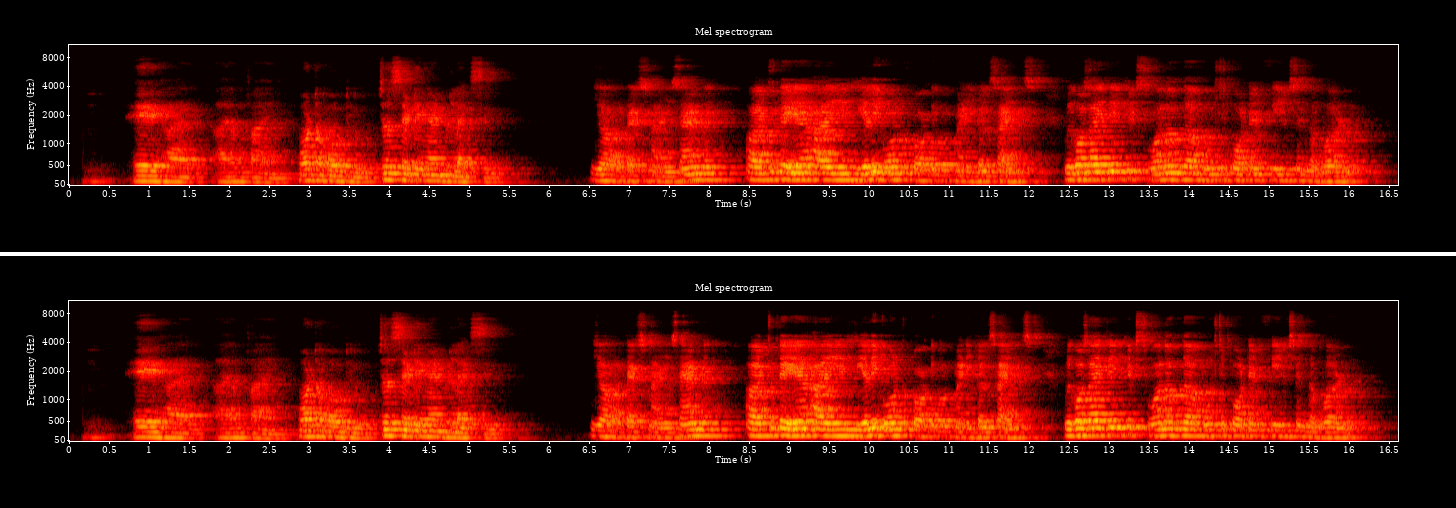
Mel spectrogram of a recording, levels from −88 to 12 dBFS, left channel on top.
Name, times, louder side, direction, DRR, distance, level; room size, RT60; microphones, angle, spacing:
voice 1, 0.7-5.4, equal, 5° right, -3 dB, 7.9 m, -31 dB
voice 2, 6.5-12.0 12.4-16.0, right 1 dB, 60° right, 3 dB, 4.7 m, -29 dB
21.5 x 18.5 x 6.5 m, 1.1 s
head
